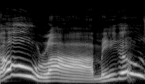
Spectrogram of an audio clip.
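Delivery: loud announcer voice in Spanish, hola drawn out. Retelling the ride's spanish announcement: imitating the ride announcer in spanish. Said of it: "they tried to do it again in Spanish".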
